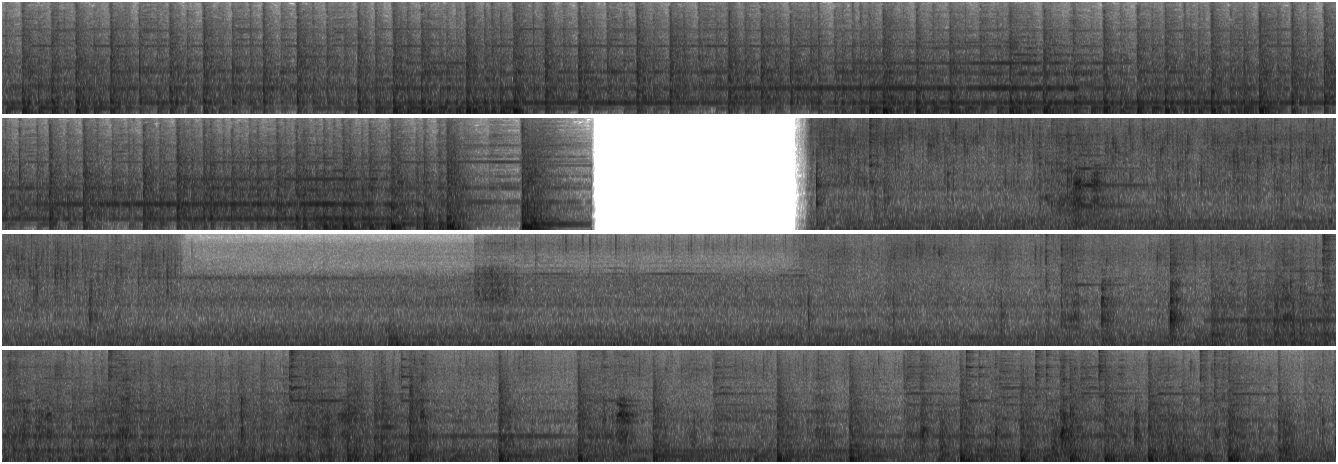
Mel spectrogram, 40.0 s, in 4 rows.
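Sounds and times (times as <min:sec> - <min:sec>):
oil sizzling in a pan: 0:16.0 - 0:21.4, 0:23.7 - 0:40.0
metal spatula scraping pan: 0:17.7 - 0:18.8, 0:26.0 - 0:40.0.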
